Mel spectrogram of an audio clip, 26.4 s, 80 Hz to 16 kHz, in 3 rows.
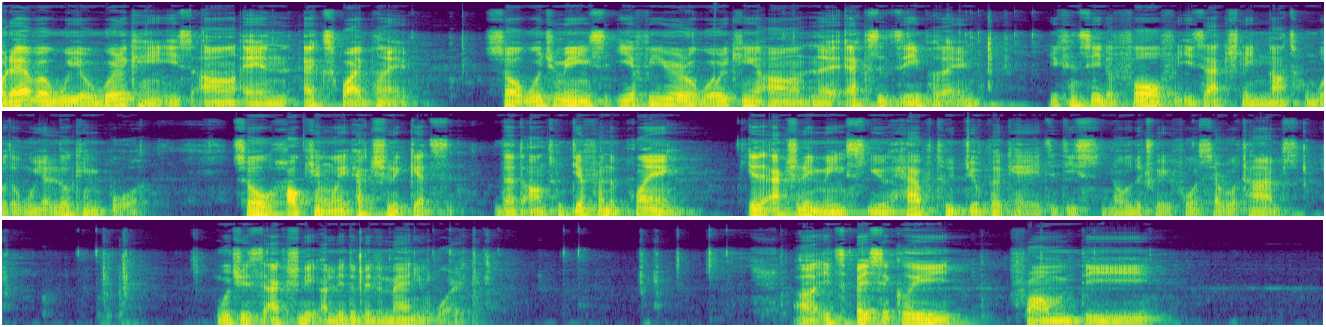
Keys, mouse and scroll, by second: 1.8-4.7 middle drag, 4.7 click, 6.2 click, 6.4 click, 7.3-10.3 middle drag, 10.3 click, 11.9-16.2 middle drag, 16.2 click, 17.8 x, 18.2 click, 18.6 x, 19.4 click, 20.4 x, 20.5 click, 20.8 e, 21.9 g, 22.9-23.4 middle drag, 23.4 drag, 23.6-24.2 scroll up 4, 24.2 middle click, 25.0 click.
